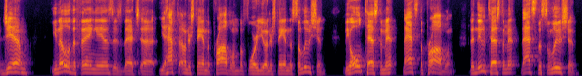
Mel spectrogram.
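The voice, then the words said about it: Imitated Southern accent. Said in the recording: “I'm going to butcher this. So all from my Southern audience, I apologize, but I got to try to do his accent just a little bit”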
